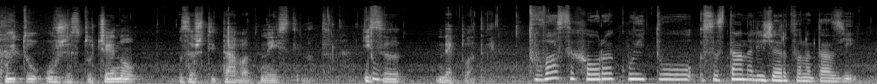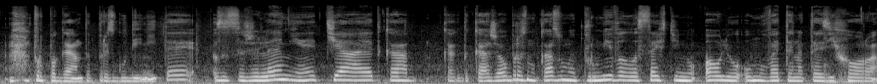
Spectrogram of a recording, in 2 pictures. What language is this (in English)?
Bulgarian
